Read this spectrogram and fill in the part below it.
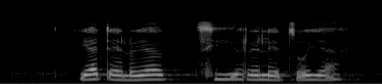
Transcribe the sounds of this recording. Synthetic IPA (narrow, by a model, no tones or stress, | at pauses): jatʼɛlɔja | t͡sʰirelet͡sʼɔja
